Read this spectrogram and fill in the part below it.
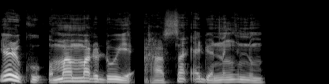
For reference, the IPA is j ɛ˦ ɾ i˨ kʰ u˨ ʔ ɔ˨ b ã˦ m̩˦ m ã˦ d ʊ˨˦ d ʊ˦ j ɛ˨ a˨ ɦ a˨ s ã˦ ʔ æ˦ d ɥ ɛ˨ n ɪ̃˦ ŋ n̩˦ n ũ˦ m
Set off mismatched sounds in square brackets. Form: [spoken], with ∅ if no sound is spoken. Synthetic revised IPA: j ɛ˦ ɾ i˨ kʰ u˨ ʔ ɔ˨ [m] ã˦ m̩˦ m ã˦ d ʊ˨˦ d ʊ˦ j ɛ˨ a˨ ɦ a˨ s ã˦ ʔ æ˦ d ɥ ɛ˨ n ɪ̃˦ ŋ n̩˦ n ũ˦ m

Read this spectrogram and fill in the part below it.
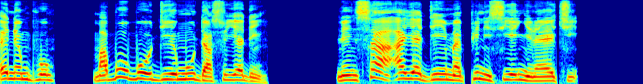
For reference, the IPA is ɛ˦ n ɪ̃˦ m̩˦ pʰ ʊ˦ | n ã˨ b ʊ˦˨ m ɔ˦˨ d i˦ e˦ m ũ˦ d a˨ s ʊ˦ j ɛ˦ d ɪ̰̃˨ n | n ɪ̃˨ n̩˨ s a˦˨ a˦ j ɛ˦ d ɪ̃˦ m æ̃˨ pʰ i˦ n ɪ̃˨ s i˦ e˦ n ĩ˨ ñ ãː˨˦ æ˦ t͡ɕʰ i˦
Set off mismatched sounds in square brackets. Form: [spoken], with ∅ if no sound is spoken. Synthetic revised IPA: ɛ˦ n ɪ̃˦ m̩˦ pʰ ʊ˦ | [m] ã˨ b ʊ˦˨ [b] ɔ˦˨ d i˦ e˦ m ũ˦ d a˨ s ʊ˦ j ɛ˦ d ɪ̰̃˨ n | n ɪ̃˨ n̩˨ s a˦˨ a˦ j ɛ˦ d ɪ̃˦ m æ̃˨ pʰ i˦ n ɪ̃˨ s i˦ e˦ [ɲ] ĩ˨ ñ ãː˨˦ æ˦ t͡ɕʰ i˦

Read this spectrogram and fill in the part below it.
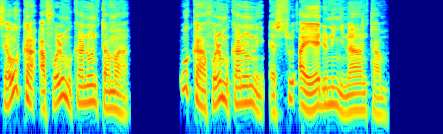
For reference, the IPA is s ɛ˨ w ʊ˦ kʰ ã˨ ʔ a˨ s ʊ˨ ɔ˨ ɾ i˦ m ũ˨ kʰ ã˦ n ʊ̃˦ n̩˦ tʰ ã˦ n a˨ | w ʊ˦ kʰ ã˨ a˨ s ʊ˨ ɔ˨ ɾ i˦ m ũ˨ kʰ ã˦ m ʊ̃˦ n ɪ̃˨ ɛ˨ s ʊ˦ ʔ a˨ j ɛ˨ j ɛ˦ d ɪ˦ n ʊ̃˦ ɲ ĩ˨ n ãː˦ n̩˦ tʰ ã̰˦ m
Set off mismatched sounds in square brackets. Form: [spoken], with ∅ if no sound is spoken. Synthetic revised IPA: s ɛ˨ w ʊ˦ kʰ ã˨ ʔ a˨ [f] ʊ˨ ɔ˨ ɾ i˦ m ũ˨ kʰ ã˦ n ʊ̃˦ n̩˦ tʰ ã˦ [m] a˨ | w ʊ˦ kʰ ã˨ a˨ [f] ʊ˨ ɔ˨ ɾ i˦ m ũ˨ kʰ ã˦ [n] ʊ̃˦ n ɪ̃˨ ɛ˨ s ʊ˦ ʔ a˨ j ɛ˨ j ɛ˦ d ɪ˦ n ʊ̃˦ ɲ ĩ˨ n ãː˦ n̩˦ tʰ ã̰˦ m

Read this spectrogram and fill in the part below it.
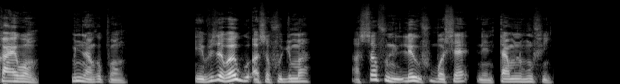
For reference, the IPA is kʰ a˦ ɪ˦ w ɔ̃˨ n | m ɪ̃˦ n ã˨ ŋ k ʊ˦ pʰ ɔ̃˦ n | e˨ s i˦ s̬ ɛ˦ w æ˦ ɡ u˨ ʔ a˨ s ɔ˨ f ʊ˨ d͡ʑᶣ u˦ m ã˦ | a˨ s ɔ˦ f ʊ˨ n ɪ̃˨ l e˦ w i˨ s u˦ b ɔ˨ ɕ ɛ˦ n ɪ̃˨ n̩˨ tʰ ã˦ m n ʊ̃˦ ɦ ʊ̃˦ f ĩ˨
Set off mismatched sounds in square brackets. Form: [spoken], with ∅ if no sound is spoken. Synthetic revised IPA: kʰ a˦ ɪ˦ w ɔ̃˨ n | m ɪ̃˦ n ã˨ ŋ k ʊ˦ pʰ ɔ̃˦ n | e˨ [f] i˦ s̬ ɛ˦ w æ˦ ɡ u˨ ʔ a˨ s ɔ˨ f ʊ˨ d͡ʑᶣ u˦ m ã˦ | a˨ s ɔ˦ f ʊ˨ n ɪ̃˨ l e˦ w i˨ [f] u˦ b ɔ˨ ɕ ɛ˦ n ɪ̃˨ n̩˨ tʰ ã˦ m n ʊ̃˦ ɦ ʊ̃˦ f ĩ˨

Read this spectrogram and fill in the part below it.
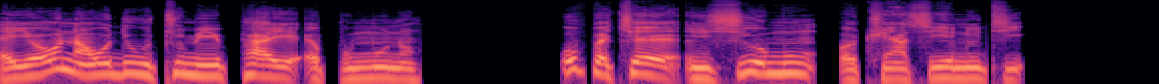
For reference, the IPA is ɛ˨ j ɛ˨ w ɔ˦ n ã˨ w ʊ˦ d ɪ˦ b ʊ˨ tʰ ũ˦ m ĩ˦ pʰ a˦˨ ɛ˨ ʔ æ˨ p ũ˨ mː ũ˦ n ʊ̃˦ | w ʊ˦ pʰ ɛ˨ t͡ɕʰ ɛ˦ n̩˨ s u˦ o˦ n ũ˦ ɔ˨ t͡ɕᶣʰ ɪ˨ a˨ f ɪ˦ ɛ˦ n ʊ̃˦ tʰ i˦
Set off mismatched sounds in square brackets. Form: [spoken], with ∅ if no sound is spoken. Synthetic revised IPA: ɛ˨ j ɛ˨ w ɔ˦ n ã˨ w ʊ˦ d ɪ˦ [w] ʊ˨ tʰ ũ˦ m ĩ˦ pʰ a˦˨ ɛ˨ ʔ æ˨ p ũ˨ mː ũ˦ n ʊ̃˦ | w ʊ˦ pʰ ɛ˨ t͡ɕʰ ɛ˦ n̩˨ s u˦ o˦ [m] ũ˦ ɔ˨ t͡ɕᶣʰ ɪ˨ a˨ [s] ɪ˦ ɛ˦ n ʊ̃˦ tʰ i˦

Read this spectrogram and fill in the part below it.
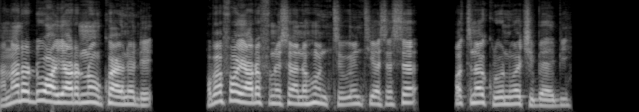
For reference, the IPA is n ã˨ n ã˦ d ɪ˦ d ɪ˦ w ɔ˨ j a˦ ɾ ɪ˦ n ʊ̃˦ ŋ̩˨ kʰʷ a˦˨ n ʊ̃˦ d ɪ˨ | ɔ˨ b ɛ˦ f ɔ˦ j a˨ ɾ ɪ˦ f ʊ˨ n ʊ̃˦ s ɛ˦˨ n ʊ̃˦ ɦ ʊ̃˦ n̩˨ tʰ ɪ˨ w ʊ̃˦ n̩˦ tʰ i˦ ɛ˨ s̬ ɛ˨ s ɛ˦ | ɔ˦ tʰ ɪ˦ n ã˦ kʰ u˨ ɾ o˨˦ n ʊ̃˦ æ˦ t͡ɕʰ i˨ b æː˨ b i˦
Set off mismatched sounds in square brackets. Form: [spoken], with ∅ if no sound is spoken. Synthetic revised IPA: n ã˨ n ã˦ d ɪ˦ d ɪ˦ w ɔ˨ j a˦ ɾ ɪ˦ n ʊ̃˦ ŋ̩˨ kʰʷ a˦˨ n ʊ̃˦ d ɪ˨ | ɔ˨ b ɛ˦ f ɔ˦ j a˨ ɾ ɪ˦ f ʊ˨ n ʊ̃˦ s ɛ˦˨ n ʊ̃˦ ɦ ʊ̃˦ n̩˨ tʰ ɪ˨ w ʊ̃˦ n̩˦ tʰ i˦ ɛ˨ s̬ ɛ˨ s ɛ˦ | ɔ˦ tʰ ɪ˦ n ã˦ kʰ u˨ ɾ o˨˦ n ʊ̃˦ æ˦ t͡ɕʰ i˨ b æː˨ b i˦

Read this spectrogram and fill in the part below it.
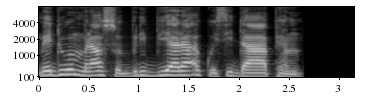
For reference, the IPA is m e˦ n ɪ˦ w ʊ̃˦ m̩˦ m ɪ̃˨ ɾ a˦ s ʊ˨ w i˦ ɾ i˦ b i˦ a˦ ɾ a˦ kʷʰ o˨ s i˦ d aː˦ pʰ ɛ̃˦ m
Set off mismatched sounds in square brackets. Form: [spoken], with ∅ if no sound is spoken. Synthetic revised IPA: m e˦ [d] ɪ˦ w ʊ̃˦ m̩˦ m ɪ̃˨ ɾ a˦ s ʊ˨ [b] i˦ ɾ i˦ b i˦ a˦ ɾ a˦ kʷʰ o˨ s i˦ d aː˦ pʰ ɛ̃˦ m

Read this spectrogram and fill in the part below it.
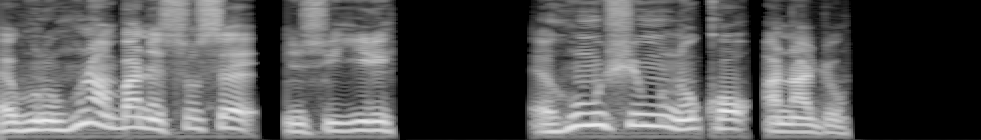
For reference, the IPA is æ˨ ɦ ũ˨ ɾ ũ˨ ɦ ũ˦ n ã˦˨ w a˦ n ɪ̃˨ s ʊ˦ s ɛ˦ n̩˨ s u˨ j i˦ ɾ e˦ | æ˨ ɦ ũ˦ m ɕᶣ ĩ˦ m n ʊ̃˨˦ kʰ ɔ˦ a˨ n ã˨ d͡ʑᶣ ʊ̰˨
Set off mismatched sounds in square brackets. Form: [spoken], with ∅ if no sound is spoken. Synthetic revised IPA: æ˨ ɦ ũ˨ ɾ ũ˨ ɦ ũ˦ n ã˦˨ [b] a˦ n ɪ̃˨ s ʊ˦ s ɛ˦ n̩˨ s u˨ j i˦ ɾ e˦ | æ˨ ɦ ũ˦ m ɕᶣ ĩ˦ m n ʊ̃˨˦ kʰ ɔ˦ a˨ n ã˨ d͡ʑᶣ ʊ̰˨

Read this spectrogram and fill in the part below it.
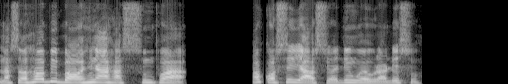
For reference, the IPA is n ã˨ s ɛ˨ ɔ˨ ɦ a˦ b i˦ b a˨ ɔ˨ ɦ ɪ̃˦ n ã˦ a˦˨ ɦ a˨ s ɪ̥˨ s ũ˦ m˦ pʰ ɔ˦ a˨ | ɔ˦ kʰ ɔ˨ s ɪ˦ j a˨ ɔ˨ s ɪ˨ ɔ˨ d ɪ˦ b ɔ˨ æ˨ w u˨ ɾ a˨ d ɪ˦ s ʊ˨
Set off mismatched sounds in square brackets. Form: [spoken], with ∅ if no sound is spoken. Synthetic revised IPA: n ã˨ s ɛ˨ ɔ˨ ɦ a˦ b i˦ b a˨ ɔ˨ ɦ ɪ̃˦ n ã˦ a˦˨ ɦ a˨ s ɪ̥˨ s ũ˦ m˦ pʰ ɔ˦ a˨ | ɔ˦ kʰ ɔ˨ s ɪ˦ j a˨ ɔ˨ s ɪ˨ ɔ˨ d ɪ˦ [w] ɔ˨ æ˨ w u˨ ɾ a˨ d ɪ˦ s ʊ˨

